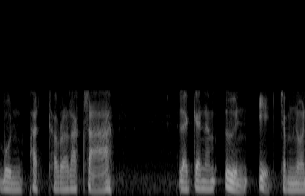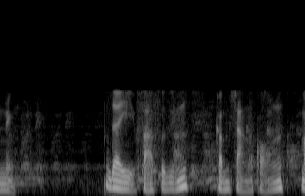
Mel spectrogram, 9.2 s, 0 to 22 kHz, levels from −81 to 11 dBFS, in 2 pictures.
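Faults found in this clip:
Feedback echo between two devices, 4.7 s to the end: speech comes round again roughly every 0.4 s, thin and ringy, peaking about 17 dB under the speech. A second device in the room replays it into this mic, and the local AEC can't cancel it.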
